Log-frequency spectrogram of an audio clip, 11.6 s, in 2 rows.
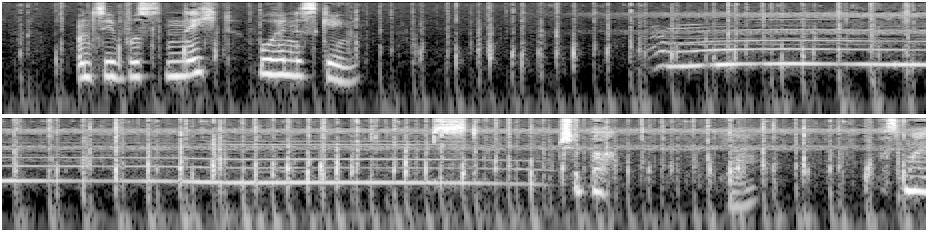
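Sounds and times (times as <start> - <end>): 
hooves of several horses walking slowly: 0.0 - 11.5
speech: 0.5 - 2.4
long sustained high wailing tone: 4.0 - 9.4.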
